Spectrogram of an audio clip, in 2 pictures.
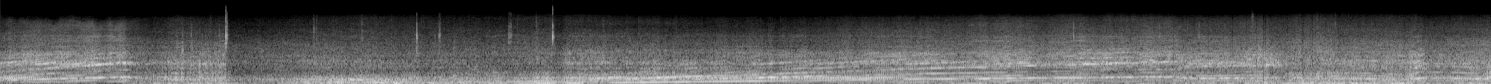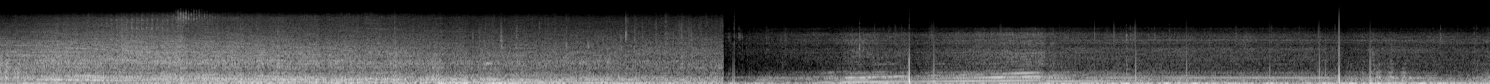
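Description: Lamborghini Huracán's V10 engine heard from inside the cabin, accelerating hard: the engine note rises in pitch again and again, dropping back at each gear change, between stretches of steadier cruising.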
